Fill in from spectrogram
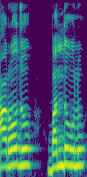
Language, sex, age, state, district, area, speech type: Telugu, male, 30-45, Telangana, Sangareddy, rural, spontaneous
